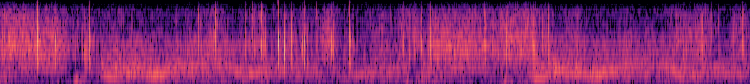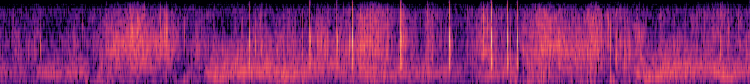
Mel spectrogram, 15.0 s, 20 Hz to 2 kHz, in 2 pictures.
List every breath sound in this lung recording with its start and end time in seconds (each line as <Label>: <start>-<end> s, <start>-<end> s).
Inhalation: 0.00-0.72 s, 4.16-5.01 s, 8.46-9.32 s, 12.73-13.59 s
Exhalation: 0.95-4.00 s, 5.24-8.38 s, 9.51-12.25 s, 13.77-15.00 s
Wheeze: 0.00-0.72 s, 0.99-4.00 s, 4.16-5.01 s, 5.24-8.38 s, 8.46-9.32 s, 9.51-12.25 s, 12.73-13.59 s, 13.77-15.00 s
